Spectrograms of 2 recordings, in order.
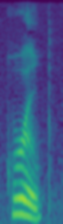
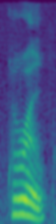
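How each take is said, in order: Both takes have the same delivery.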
